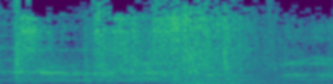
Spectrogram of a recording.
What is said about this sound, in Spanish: Otro se sube sobre una mesa y patea todos los objetos.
